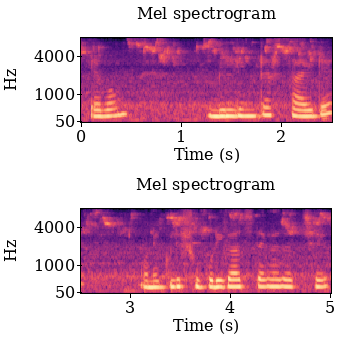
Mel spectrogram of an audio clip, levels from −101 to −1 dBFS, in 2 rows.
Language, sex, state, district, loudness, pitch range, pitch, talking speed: Bengali, female, Tripura, West Tripura, -14 LUFS, 230-250 Hz, 245 Hz, 95 wpm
